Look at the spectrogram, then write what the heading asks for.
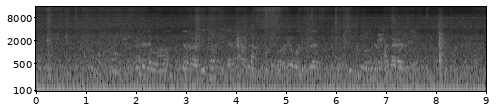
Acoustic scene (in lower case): bus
